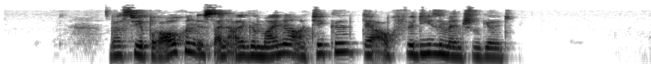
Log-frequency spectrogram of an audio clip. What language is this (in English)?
German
